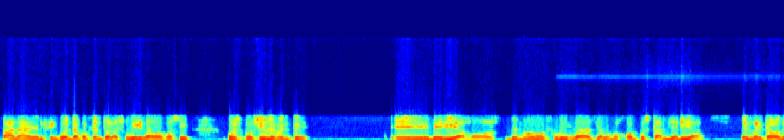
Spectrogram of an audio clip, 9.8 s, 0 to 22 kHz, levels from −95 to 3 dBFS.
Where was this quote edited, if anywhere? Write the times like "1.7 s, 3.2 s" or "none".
none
